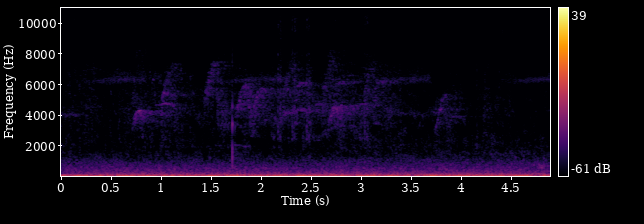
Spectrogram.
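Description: Small birds calling in quick, repeated high chirps that rise and fall, over a steady low wind rumble on the microphone, with a single faint tap near two seconds in.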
